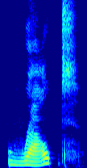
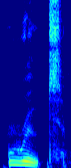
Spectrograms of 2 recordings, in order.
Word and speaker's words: route: little bit about that the E is silent we don't hear the E and the O and the U are stuck together they're functioning as one vowel and this can be pronounced as route or you can pronounce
